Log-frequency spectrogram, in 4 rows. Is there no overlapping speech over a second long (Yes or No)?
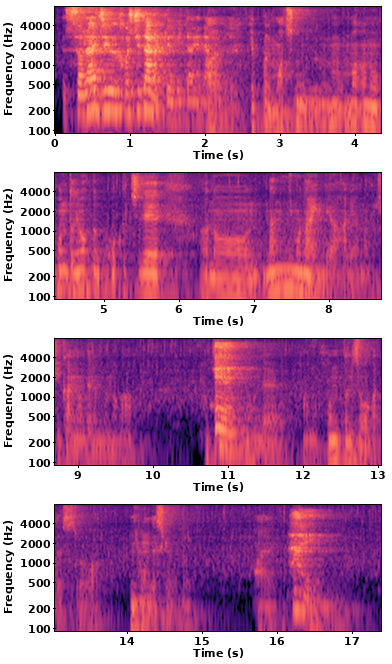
Yes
